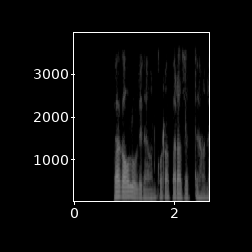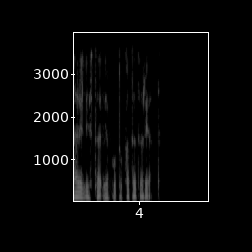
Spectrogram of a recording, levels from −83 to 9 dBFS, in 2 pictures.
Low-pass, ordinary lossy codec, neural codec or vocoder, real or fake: 3.6 kHz; AAC, 24 kbps; none; real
